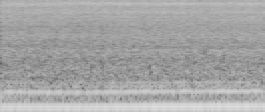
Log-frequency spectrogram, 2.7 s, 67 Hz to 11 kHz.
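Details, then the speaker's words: Big block Chevy running on a used lifter over a wiped-out flat tappet cam lobe, warming, oil pressure just under 70, over 20 minutes in; deep, steady idle drone with no ticking or tapping, valvetrain quiet. "I don't hear any valve train noise at all. Sounds really good, but this is extremely risky, obviously."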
